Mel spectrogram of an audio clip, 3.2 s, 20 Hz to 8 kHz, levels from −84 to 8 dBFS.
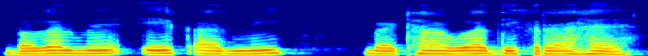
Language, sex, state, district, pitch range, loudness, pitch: Hindi, male, Jharkhand, Garhwa, 155-170 Hz, -14 LUFS, 160 Hz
